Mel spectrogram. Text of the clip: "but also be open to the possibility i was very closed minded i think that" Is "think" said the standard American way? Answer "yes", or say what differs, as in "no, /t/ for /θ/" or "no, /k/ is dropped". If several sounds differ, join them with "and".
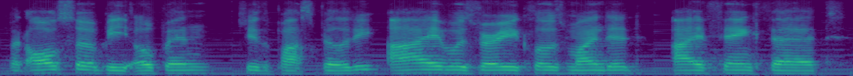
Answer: yes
